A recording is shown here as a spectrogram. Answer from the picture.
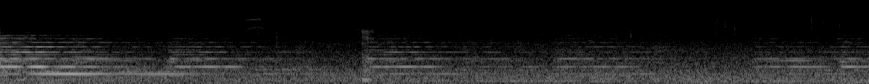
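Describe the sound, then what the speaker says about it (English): Bell ringing in the video game Dark Souls, a few clear metallic strikes with long sustained ringing tones that layer and slowly fade over a steady noisy background. "Ring that bell."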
